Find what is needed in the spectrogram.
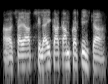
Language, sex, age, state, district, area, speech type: Hindi, male, 60+, Uttar Pradesh, Azamgarh, rural, conversation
